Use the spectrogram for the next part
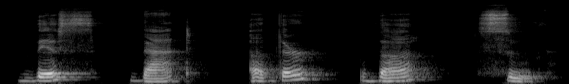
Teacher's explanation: You should feel your tongue vibrate a little bit and you hear a hum.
